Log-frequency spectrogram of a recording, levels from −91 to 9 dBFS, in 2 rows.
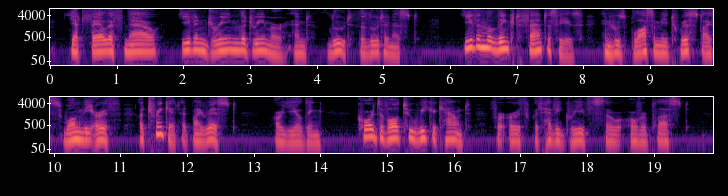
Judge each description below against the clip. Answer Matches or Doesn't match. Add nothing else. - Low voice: Matches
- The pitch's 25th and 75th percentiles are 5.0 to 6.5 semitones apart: Doesn't match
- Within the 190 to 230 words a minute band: Doesn't match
